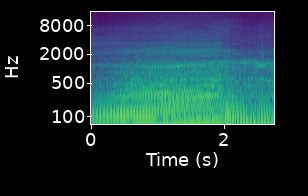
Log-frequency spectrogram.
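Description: A Suzuki M50 motorcycle engine, the same engine as the C50, runs loud and close with a steady throbbing hum, its pitch dipping slightly near the end with no talking.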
